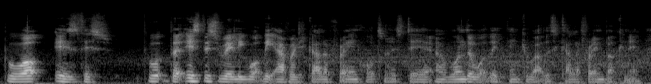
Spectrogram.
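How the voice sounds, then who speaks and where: Creaky-voiced man chatting enthusiastically. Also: medium pitch, monotone, quick pace, fairly bright tone, slight background noise. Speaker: review show host. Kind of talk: casual fan review chat, reciting lyrics and commenting.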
